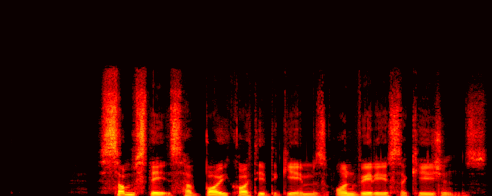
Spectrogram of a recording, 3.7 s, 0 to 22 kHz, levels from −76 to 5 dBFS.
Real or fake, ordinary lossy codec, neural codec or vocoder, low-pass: real; AAC, 64 kbps; none; 14.4 kHz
